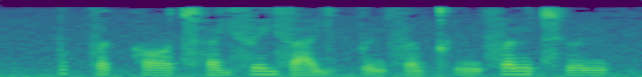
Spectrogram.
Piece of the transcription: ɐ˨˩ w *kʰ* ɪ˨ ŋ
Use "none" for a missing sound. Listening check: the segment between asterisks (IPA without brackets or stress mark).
kʰ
